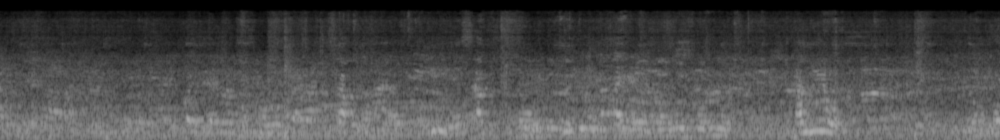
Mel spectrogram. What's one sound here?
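A crowd of shoppers chatters around, close by and in the distance.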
